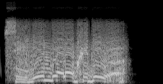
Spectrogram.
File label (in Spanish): voice message target lock, Spanish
